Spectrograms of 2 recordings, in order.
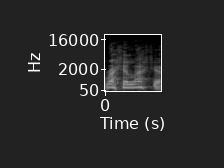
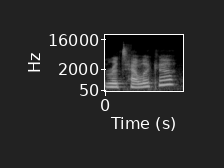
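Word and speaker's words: Ratalaika: I've always pronounced it Retallica, Oh, but actually, Well, it's spelled. is it R-A-T? Let me look how it's spelled. Got it here. It's R-A-T-A, Rata, L-I-L-A-I-K, K-A. Retallica, Retallica. I think.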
